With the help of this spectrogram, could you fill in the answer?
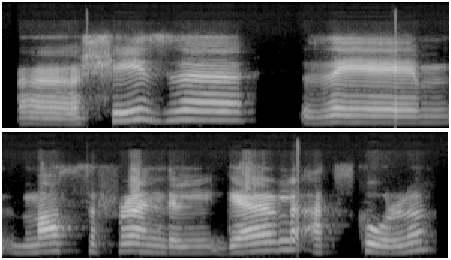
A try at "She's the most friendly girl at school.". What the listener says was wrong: Very good. Or friendliest.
